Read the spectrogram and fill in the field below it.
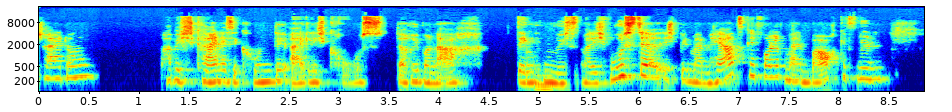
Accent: St. Gallen, Switzerland; Ich war da bei Mondschein in St. Gallen, meinem Heimatort.

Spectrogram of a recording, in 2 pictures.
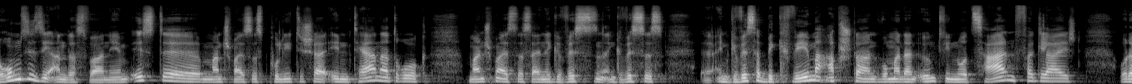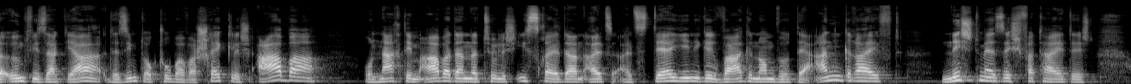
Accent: Berlin, Germany; ich bin in den 90ern in Berlin aufgewachsen

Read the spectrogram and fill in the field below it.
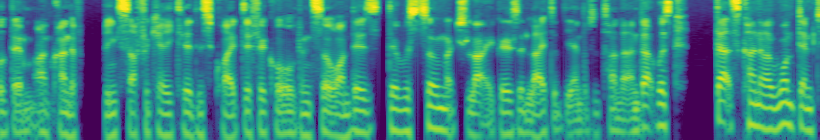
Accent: Iran; I do kind of a little bit feel like it was because I grew up in Iran.

